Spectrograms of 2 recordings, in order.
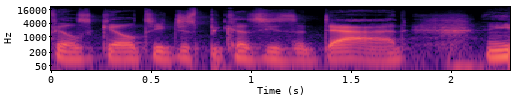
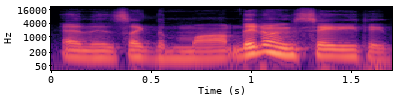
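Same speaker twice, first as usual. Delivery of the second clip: ordinary delivery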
